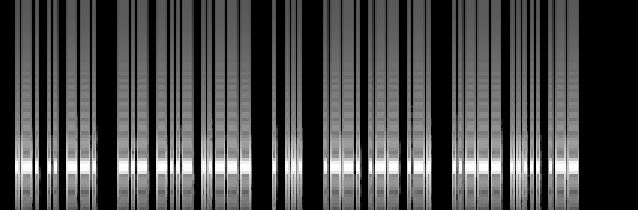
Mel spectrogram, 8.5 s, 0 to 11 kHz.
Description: Morse code, heard as a keyed tone, about 27 wpm, 700 Hz. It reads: RIG KX2 ES PWR 25W
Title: Practice QSO - Exchange 2 - Info - 28wpm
